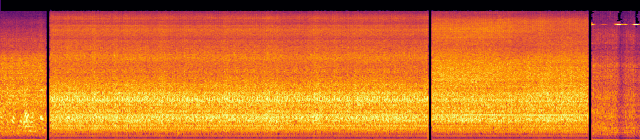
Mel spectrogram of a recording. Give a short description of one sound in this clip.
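A vehicle engine idles steadily nearby.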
